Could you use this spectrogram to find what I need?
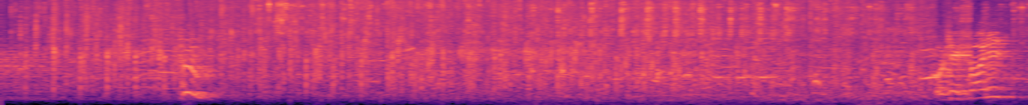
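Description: Wooden clappers clatter rapidly.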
